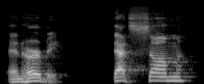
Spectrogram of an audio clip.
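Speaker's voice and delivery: ordinary talk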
